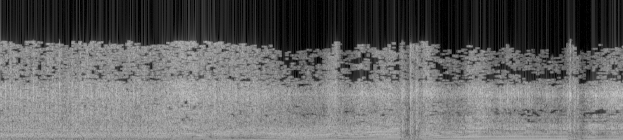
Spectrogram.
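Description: Ford rally car's engine accelerating hard away on a snowy road. The revs dip about two seconds in, then climb, with two quick breaks at the upshifts.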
